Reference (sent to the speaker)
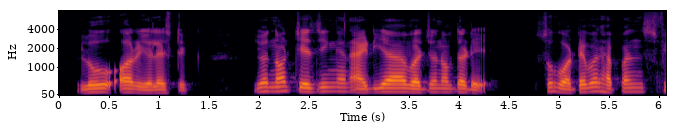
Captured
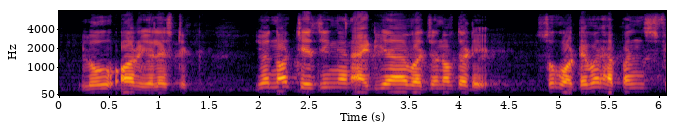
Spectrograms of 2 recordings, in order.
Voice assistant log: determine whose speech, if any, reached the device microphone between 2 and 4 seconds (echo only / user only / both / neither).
echo only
